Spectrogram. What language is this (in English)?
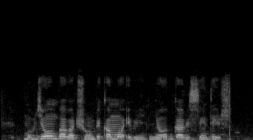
Kinyarwanda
